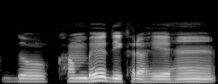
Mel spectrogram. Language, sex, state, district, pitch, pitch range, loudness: Hindi, male, Jharkhand, Deoghar, 135 Hz, 125-145 Hz, -15 LUFS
